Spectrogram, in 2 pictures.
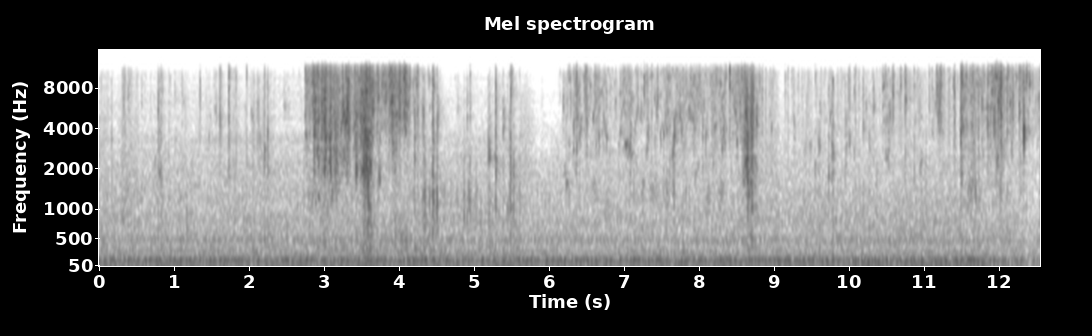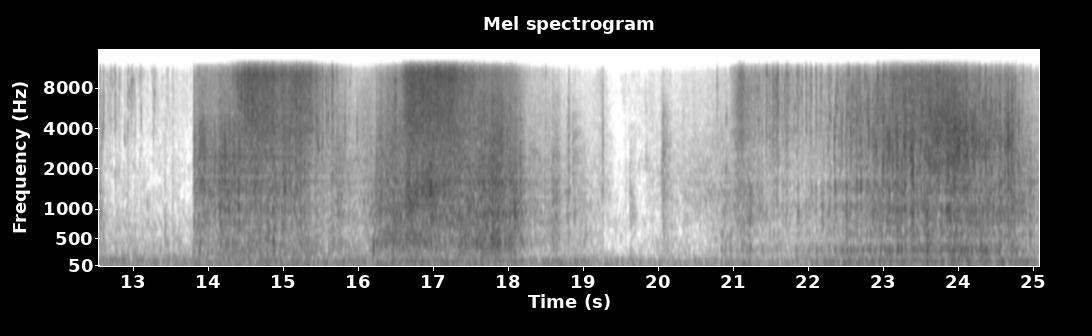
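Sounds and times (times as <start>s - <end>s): suds crackling and dripping: 0.0s - 25.0s
soap flakes pouring: 13.5s - 19.0s, 20.8s - 25.0s.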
